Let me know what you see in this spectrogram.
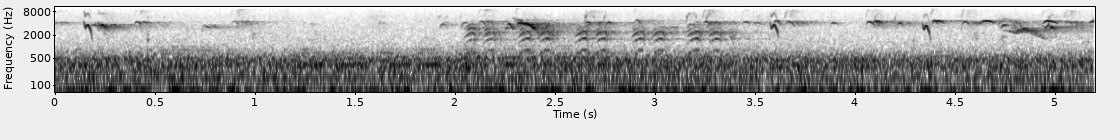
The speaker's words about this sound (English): It's recording a wild bird. It's perched in the tree above the net now, singing.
